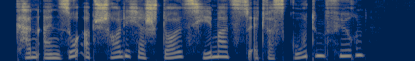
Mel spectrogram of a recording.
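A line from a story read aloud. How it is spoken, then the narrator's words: Plain. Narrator (German): fragte Elizabeth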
